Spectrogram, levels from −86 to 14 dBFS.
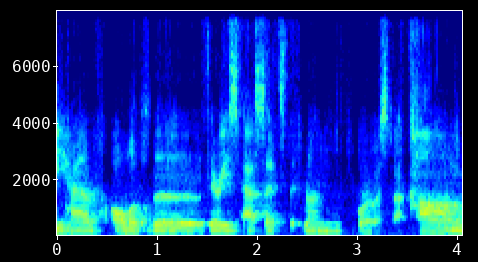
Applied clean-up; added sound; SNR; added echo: neural separator model SepFormer DNS4.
